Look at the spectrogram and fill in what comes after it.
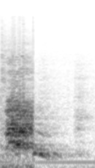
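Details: Alaskan Malamute, part of a family of the giant dogs eating together, gives one loud, short, harsh bark that cuts off sharply, followed by a low fading tail and a steady background hum.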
